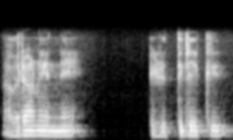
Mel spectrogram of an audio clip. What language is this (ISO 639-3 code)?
mal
